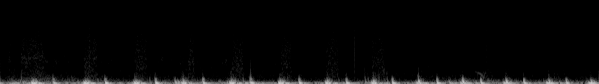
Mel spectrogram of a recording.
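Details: Own fast heartbeat recorded after rebreathing and squats, with heavy breathing: strong, regular low heart thumps at roughly 120–130 beats a minute, with bursts of rubbing or breath noise; rapid heartbeat after exertion.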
